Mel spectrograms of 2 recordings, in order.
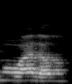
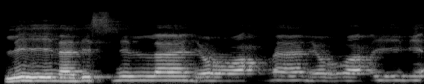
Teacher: Lin tak ada panjang lah. Lin dua harakat je.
